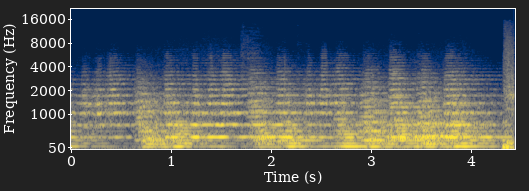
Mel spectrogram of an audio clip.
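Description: Concert band playing a march, the brass in front: held brass chords come in right after a brief break, and the low parts fill in about two-thirds of a second later.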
